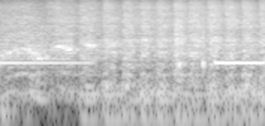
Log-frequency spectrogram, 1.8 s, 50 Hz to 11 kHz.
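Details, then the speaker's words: Chevrolet Silverado (2011/2012), towed in for not starting; rapid, even cranking pulses continue but the engine never catches or fires; crank no start, diagnosis beginning with scanner on engine control module. "de arranque automático no encienda demos otra vez"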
